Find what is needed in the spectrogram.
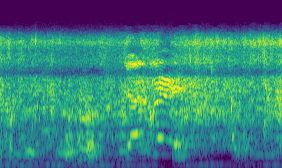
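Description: Water splashing and sloshing in an inflatable kiddie pool as people move about in it, with voices over the splashing.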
